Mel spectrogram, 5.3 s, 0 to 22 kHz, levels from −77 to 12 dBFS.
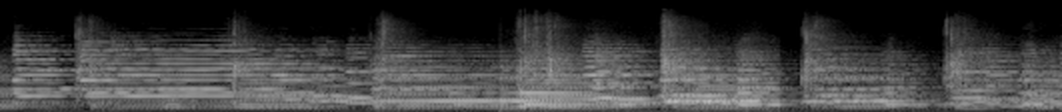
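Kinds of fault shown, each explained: Sudden gain jump: At 2.5 s the level steps up by about 6 dB with no fade, holds there, and drops back at 3.9 s. The change is abrupt, from one instant to the next. The background noise rises and falls with the sound, so the whole signal was scaled at once. The likely cause is a digital gain setting applied without a ramp, then removed the same way.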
